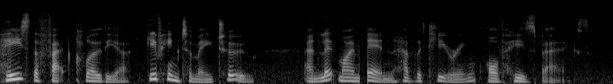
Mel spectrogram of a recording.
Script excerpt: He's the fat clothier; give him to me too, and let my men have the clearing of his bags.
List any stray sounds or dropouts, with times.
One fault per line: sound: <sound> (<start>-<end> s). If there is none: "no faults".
sound: dropout (3.6-3.7 s)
